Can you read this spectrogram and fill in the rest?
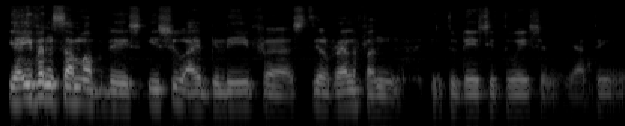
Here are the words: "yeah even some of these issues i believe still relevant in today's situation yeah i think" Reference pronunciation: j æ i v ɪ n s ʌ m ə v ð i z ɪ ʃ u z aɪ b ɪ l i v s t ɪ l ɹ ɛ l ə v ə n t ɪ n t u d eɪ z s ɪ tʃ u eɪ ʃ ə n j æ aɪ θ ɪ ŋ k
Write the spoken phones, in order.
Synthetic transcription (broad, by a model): j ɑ i v ɪ n s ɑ m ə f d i s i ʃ u aɪ b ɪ l i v s t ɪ l ɹ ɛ l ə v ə n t ɪ n t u d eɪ s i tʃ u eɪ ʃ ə n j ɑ aɪ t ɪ ŋ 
